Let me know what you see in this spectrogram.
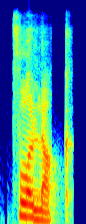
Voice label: "forelock", Indian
